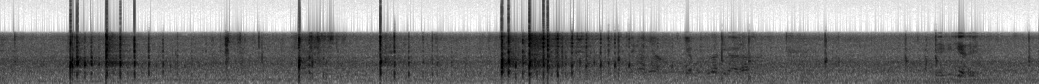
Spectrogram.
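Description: Frontenis rally: a hard ball cracking off racket strings and the frontón's concrete front wall, sharp smacks with a short echo. They come in bursts, several at once about a second in, single hits a little later, and a quick run of hits partway through.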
